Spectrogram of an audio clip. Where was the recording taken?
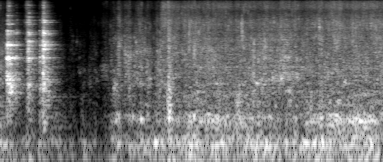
in a kitchen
